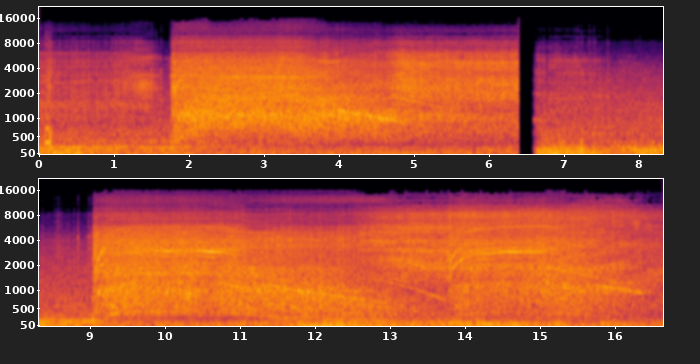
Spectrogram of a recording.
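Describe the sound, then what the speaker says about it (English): Power drill boring out the antenna mount on a Honda Civic EK, a loud steady whine in two long bursts separated by a brief pause, close up with no talking. "Drill that guy right out."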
